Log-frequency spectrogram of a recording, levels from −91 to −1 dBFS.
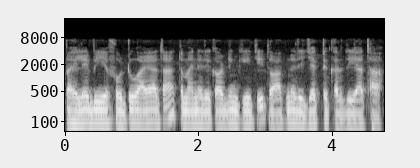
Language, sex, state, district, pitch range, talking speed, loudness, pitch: Hindi, male, Uttar Pradesh, Lucknow, 85-95 Hz, 215 wpm, -15 LUFS, 90 Hz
